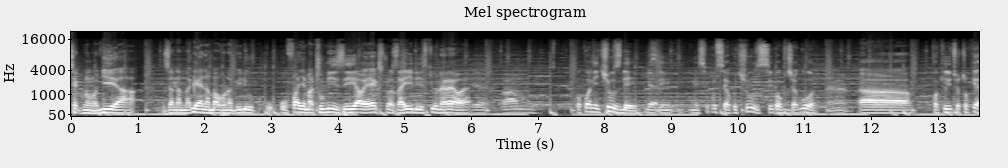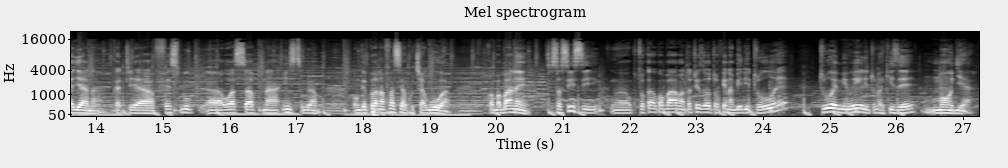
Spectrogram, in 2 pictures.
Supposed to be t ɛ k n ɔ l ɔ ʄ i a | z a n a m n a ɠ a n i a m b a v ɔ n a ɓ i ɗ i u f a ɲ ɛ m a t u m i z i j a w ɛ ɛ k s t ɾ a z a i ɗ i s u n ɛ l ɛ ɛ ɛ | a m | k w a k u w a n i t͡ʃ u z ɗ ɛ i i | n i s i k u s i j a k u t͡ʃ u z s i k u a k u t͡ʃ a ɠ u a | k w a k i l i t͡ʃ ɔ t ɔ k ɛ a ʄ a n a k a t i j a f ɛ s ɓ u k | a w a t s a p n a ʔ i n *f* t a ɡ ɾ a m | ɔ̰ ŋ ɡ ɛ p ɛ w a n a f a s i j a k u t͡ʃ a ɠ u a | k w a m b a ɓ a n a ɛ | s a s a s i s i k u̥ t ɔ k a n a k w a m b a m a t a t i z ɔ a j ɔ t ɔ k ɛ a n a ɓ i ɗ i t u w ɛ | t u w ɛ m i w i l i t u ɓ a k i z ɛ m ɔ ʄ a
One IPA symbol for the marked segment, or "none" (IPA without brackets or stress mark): s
